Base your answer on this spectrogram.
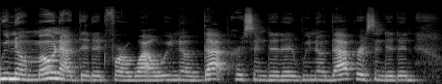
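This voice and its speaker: At a moderate pace, a woman with a fairly high-pitched voice speaks amid audible room echo. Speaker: YouTuber reviewer. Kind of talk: casual TV review vlog. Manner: animated.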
